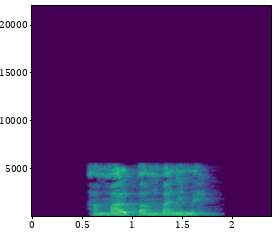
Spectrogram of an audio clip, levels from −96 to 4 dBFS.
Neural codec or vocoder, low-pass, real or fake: none; 5.4 kHz; real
